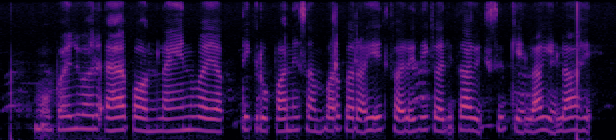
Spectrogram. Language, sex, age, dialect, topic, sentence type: Marathi, male, 31-35, Northern Konkan, banking, statement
